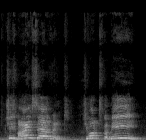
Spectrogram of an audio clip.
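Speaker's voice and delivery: loud, high, drawn-out insistence; indignant protest. Acted. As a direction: claim her emphatically as yours. Minister protests she is his servant.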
